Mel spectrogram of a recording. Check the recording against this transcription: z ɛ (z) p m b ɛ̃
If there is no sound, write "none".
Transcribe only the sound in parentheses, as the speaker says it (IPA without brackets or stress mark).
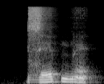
none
